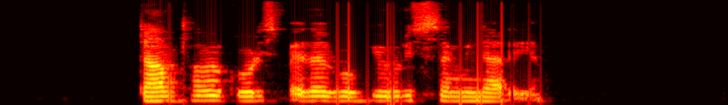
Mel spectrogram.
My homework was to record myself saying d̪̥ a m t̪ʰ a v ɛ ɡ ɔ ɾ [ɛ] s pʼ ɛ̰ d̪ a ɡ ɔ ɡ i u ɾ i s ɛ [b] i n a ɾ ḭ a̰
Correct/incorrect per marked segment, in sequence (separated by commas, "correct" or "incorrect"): incorrect, incorrect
